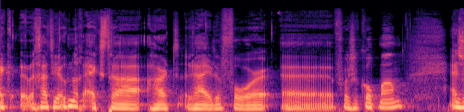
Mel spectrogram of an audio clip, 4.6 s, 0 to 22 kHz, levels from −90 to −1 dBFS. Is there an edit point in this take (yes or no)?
no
